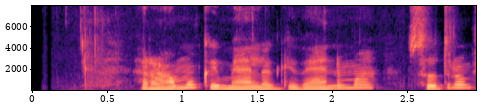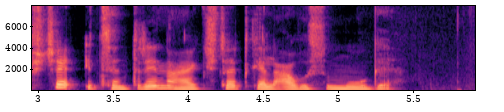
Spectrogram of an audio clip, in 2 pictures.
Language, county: Lithuanian, Panevėžys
